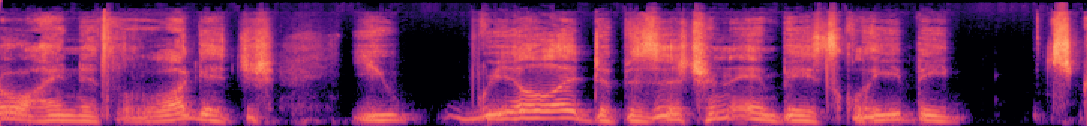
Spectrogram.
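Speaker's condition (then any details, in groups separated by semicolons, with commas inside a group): Spinocerebellar ataxia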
